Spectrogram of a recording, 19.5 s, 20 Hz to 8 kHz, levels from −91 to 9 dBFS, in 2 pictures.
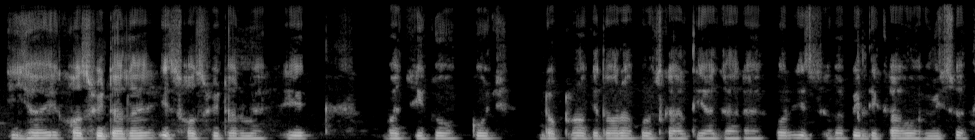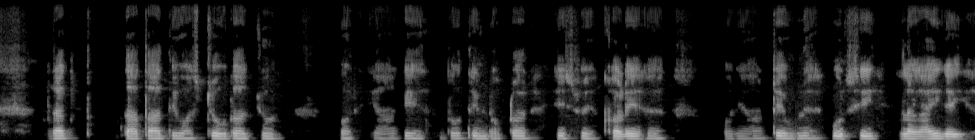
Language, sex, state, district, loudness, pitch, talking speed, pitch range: Hindi, male, Uttar Pradesh, Etah, -27 LUFS, 140 Hz, 135 wpm, 140-145 Hz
